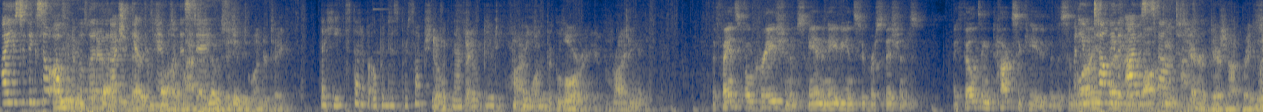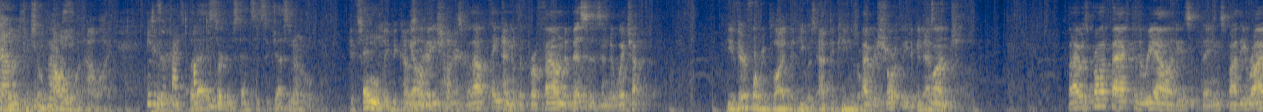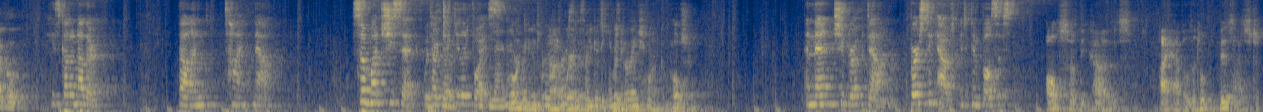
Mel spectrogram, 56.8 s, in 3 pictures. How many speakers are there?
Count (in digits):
6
